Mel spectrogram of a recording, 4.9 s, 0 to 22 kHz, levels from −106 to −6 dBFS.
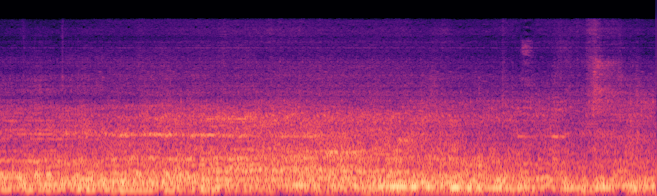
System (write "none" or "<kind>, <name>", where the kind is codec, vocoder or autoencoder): codec, SNAC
